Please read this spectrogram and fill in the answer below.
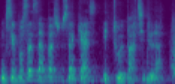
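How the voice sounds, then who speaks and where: At a fairly quick pace, a man with a Belgian accent talks with ordinary pitch variation. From Belgium. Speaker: social media creator. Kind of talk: casual interview. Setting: outdoor terrace.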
